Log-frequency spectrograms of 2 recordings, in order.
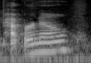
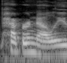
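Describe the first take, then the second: First: The name ends on the 'l' sound. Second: The name ends with an added 'ee' sound. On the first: This is how the name is actually said. The speaker calls it right. "it's actually Peppernell" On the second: This is how the speaker has been saying the name. The speaker calls it wrong. "Have I been saying Peppernelly this whole time"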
